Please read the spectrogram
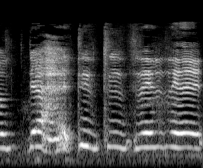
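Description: A toddler's voice in sing-song babbling, in a few short high-pitched phrases ending on a held note.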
